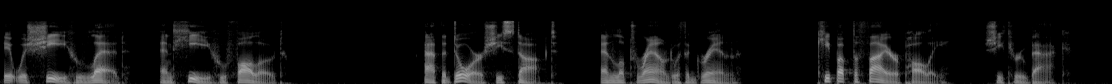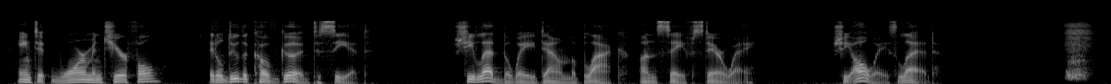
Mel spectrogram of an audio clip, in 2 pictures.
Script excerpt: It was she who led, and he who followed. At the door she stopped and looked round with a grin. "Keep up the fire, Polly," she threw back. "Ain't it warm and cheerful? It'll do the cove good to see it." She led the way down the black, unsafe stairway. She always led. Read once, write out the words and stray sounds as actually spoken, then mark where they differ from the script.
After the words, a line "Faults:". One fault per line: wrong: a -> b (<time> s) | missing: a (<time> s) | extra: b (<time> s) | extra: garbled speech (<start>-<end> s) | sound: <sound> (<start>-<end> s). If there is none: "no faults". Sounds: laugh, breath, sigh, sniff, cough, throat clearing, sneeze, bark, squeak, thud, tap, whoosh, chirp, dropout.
It was she who led, and he who followed. At the door she stopped and looked round with a grin. "Keep up the fire, Polly," she threw back. "Ain't it warm and cheerful? It'll do the cove good to see it." She led the way down the black, unsafe stairway. She always led.
Faults:
sound: sniff (21.7-22.1 s)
